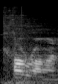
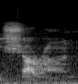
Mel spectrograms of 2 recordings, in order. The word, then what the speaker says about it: Charon: we go to hermia i know i pronounce it kharan in this game but it is supposed to be charon i know that makes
